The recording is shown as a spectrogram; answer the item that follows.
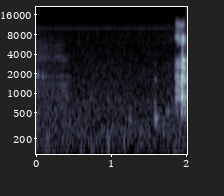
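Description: Near silence, then a man's short, sharp intake of breath near the end.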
